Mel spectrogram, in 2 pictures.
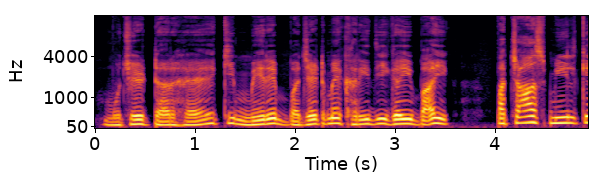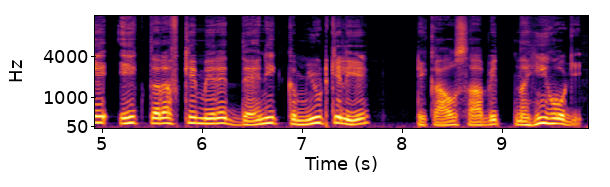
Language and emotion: Hindi, fearful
